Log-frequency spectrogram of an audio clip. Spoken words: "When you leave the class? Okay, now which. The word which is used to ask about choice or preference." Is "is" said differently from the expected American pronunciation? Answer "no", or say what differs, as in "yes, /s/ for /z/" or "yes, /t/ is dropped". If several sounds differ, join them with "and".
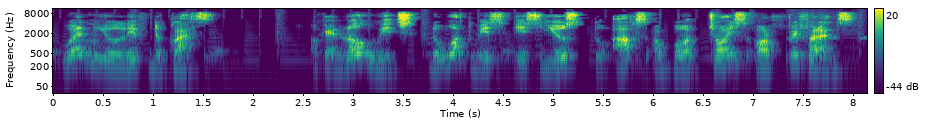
yes, /s/ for /z/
